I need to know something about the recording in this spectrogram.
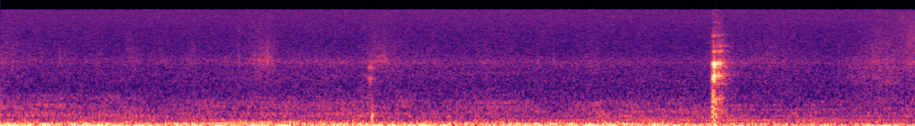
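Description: A steady low machine hum with a few faint, short clicks, about two, two and a half and five seconds in.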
